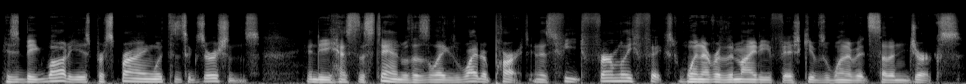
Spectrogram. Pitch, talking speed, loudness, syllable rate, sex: 110 Hz, 205 wpm, -19 LUFS, 5.2 syllables/s, male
